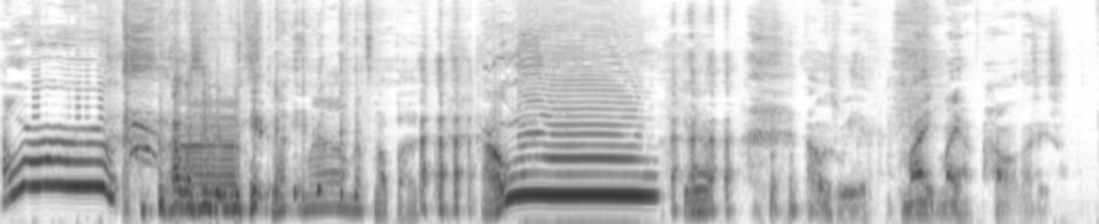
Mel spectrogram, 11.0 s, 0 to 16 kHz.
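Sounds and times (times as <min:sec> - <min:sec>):
person mimicking a dog with a howl-like call: 0:00.0 - 0:01.2, 0:05.1 - 0:06.6
laughter: 0:00.5 - 0:05.2, 0:06.5 - 0:08.8
speech: 0:01.7 - 0:10.9.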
